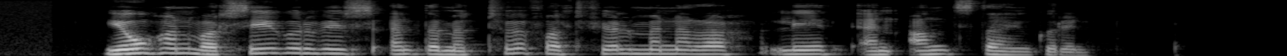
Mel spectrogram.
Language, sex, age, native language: Icelandic, female, 40-49, Icelandic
